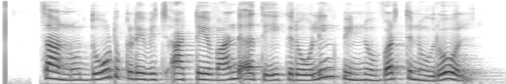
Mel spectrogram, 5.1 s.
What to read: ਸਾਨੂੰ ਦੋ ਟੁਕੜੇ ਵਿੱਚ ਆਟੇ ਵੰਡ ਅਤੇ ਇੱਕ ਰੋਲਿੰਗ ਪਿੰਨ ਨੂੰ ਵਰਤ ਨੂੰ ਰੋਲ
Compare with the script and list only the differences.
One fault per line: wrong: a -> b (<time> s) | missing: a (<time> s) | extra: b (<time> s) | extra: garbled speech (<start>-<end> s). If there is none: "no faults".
no faults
